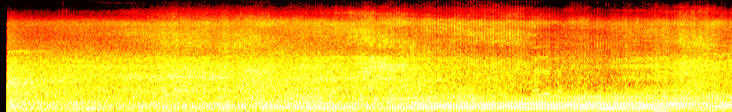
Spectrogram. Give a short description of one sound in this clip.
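Steady road traffic rumbles along.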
